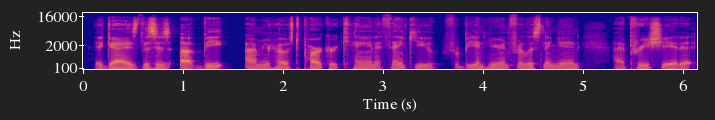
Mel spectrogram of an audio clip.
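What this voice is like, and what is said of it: Sick, congested, strained voice. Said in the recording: “I am super sick right now, if you can tell from my voice ... it's actually kind of difficult for me to speak ... my sick voice ... the sicky sound of my voice”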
